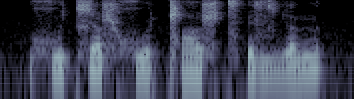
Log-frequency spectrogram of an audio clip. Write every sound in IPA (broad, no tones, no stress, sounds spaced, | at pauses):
xʷ ɪ t͡ɕ ɑ ʂ xʷ ə˞ ǁ ɑ ʂ t͡sʼ ɪ z ʎ ʌ n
